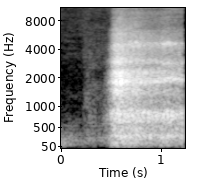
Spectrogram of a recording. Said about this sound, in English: The process of holding your breath, it's kind of euphoric when I finally get to exhale it out again.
